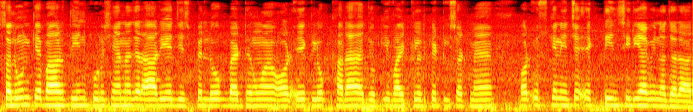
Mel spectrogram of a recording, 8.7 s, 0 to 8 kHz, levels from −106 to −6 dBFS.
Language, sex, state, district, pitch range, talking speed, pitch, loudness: Hindi, male, Bihar, Bhagalpur, 170-185 Hz, 265 wpm, 175 Hz, -22 LUFS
